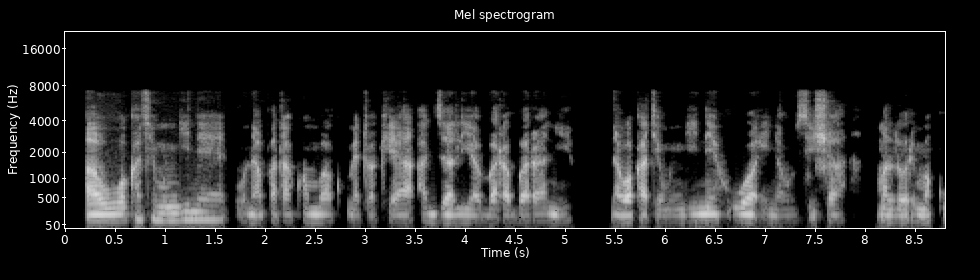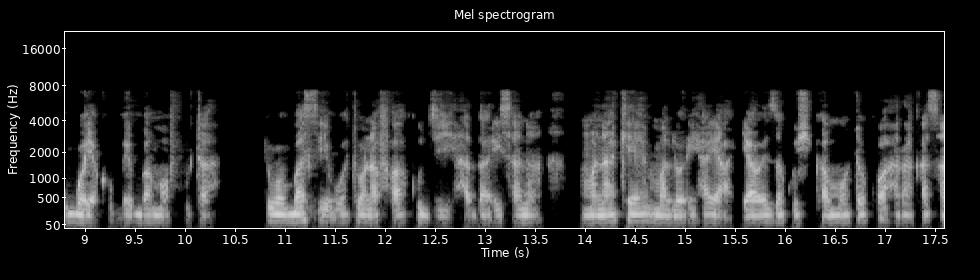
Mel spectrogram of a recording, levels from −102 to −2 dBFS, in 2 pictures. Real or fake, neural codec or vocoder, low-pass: real; none; 7.2 kHz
